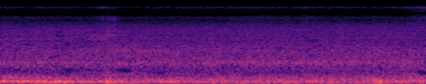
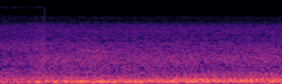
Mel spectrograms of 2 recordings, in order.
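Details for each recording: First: Spin dryer after repair of broken cable, slack taped: timer turns and steady low hum from the spinner with no scraping or rattling as the drum spins up; normal spin running. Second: Spin dryer plugged in, timer set: low steady hum but drum does not spin, no spin-up whine; motor hums, brake stuck on because the brake cable is broken.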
